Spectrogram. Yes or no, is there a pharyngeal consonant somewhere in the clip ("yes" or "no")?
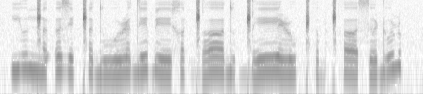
no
